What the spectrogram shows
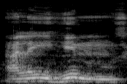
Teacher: izhar itu artinya apa jelas dan syafawi itu artinya bibir jadi cara membacanya terang di bibir dengan mulut tertutup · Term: izhar syafawi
